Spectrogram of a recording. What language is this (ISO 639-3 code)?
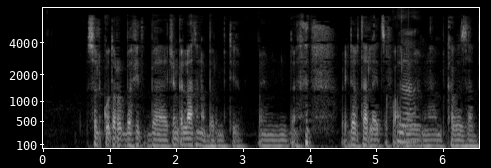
amh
